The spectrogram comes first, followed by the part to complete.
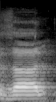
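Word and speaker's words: ذ: Letter dhal, pronounced just like letter tha, when the tip of the tongue touches the edge of the upper front two teeth, the central incisors.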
